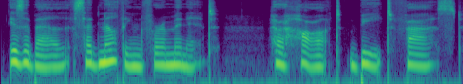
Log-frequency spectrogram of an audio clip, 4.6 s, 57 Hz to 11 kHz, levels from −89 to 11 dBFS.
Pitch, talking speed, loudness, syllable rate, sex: 190 Hz, 130 wpm, -19 LUFS, 4.1 syllables/s, female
